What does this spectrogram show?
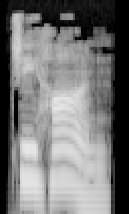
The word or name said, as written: jihan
